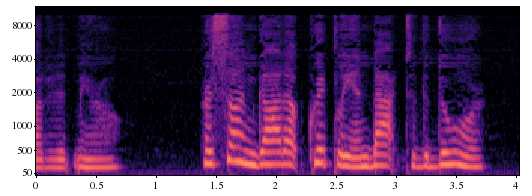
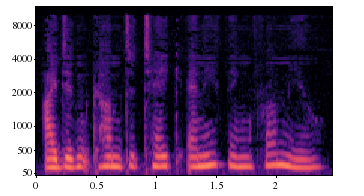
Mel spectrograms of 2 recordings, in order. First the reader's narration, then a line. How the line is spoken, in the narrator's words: said quietly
